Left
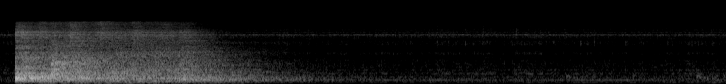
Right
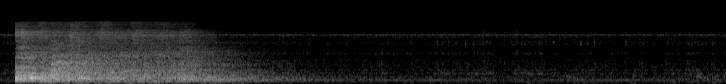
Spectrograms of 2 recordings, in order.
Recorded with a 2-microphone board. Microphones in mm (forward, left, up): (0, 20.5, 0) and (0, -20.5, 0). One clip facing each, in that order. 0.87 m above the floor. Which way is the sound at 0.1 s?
20° left (ahead or behind).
